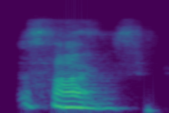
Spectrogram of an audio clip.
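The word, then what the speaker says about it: Zajonc: Okay, this name rhymes with science.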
